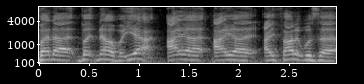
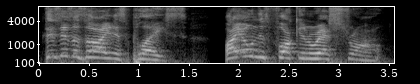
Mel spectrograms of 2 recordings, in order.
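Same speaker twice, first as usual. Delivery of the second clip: high, yelling kvetch; whiny high-pitched complaining; 9 semitones higher than usual. Retold or imitated. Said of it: "He's like".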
